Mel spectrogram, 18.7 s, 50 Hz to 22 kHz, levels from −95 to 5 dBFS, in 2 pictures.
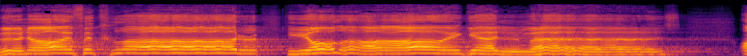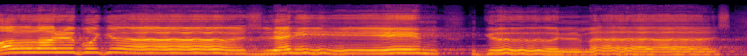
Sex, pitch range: male, 155-210 Hz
